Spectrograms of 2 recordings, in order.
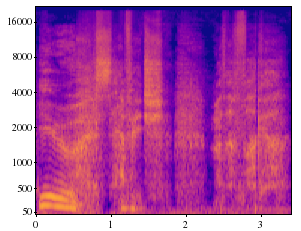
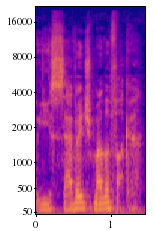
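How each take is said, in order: First: It is said slowly and seductively. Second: It is said at a normal pace.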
